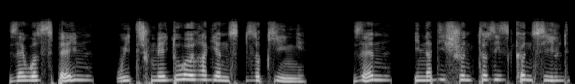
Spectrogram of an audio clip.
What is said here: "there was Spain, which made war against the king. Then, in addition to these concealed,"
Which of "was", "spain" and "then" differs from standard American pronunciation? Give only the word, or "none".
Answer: none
